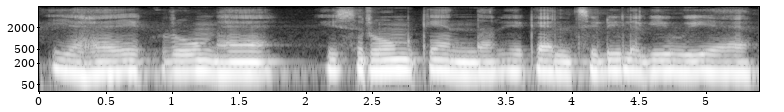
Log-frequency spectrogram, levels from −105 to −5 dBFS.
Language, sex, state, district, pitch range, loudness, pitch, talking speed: Hindi, male, Uttar Pradesh, Saharanpur, 110-125 Hz, -14 LUFS, 115 Hz, 145 wpm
